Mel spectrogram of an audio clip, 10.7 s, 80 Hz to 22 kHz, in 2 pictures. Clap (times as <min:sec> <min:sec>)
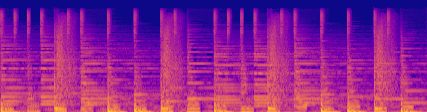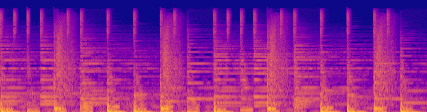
0:00.7 0:01.0, 0:03.4 0:03.7, 0:06.0 0:06.4, 0:08.7 0:09.1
